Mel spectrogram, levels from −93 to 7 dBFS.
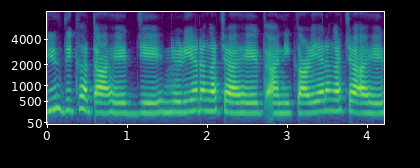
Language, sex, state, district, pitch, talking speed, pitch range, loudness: Marathi, female, Maharashtra, Washim, 240 Hz, 140 wpm, 230-265 Hz, -14 LUFS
